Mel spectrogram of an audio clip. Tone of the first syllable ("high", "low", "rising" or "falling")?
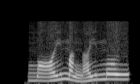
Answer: rising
